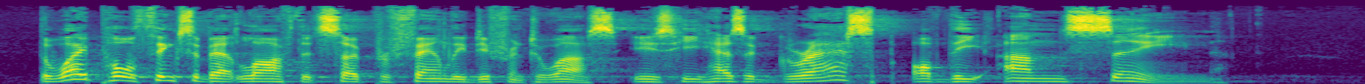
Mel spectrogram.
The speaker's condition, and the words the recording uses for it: No condition.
